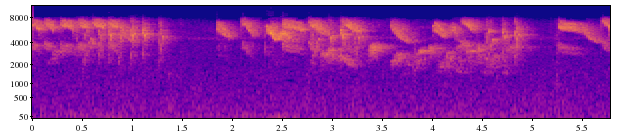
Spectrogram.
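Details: Hummingbird chattering energetically in very high, tinkling twitters, with a long run, a brief pause, then another long burst of tumbling notes.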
